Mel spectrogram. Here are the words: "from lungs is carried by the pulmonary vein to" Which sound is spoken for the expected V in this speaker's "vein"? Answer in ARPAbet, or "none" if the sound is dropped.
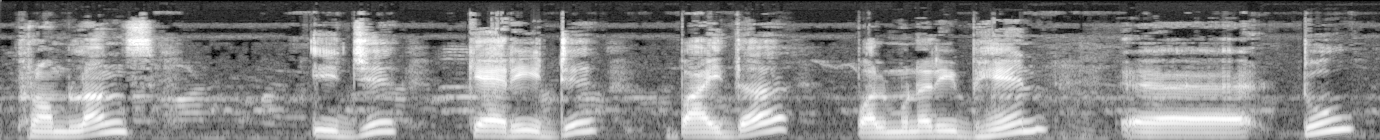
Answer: B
